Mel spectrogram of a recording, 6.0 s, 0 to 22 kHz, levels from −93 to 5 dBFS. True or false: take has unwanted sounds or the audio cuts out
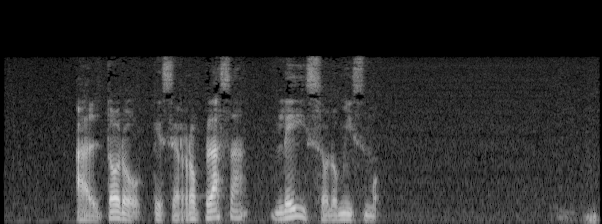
false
